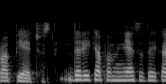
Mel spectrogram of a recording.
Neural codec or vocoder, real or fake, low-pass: none; real; 7.2 kHz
